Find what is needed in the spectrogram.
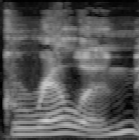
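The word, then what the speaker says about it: ghrelin: to one of our hunger hormones um called gin it's it's spelled ghr e l i n and iron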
